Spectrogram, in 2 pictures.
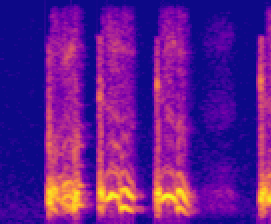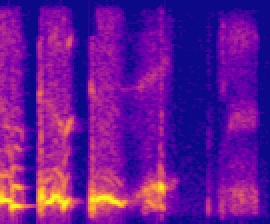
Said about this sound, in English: Take a deep breath, and I want you to cough again.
